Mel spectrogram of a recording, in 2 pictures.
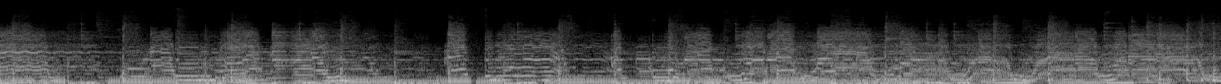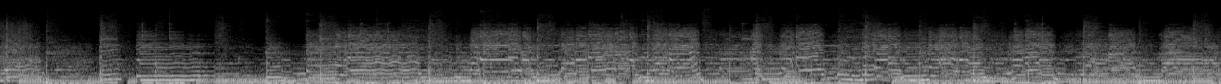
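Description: At 2.78 to 2.95 s and again at 14.22 to 14.38 s, AAC frame loss with concealment produces a brief smeared, noisy patch. In each case about 128 ms of coded data went missing, which fits three consecutive frames. The decoder rebuilt the gap from the last good spectrum with randomised phase, so the sound turns grainy and phasey rather than dropping out, then normal decoding resumes.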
